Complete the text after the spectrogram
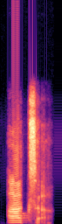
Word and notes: oxer: Indian

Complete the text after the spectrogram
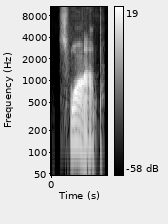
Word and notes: swap: American English

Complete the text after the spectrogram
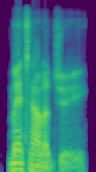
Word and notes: metallurgy: British English

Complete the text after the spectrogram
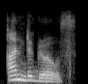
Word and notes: undergrowth: Indian

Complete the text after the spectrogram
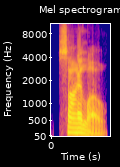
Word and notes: silo: American English

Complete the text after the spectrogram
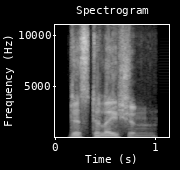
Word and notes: distillation: British English

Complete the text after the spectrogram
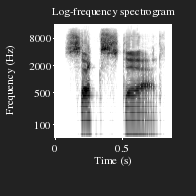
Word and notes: sextet: American English

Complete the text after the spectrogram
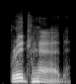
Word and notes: bridgehead: American English

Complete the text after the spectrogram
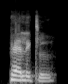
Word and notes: pellicle: Indian

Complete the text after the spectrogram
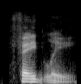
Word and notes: faintly: American English

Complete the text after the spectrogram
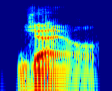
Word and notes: jail: British English

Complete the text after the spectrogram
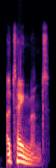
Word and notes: attainment: British English

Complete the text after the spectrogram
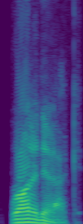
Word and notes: wryneck: American English

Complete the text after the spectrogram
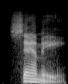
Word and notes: samey: American English

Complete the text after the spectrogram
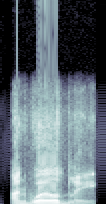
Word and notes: unworldly: British English

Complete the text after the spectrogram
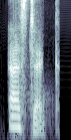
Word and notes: Aztec: Indian

